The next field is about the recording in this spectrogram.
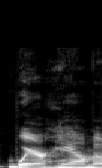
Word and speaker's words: Wareham: You grew up in Wareham, am I pronouncing it correctly? – That's right.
